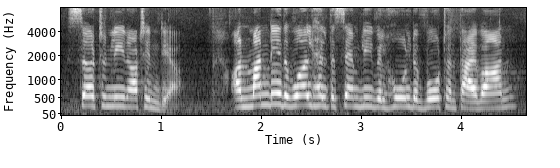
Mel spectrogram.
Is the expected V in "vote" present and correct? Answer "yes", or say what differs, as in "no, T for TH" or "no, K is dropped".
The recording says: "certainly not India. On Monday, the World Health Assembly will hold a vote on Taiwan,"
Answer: yes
